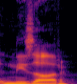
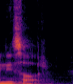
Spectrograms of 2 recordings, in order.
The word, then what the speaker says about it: Nizar: Mitt namn är Nizar. Det är liksom så man uttalar det på arabiska. I Finland får man ändra sätta tills, så det blir Nizar.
